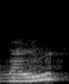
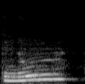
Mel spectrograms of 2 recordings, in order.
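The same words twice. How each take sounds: First: The G at the start is silent. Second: The G at the start is pronounced. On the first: This is the English way to say it. "in English they say gnome" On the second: This is the French way to say it. "in French we can say gnome"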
